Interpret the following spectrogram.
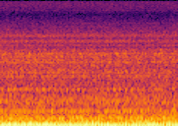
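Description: Steady low rumble inside a car's cabin, with the engine idling.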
